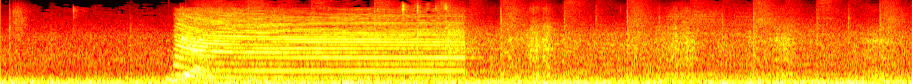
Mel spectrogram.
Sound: horns blaring

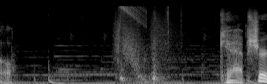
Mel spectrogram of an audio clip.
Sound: whooshing logo

